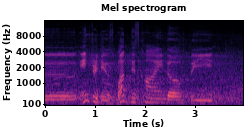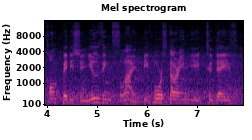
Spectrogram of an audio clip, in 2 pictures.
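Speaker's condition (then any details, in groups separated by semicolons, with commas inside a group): No condition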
